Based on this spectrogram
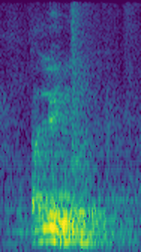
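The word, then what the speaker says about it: toluene: टॉल्यूइन। टॉल्यूइन नहीं है, टॉल्यूइन, टॉल्यूइन। इसका है टॉल्यूइन, स्पेलिंग खुद से लिखना है आपको।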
